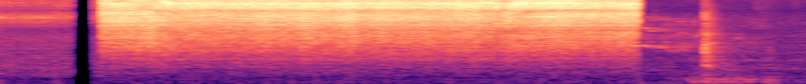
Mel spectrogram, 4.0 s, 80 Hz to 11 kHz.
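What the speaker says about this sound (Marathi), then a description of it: "पण आपण कुकर ठेवल्याच्या ना आपल्याला फक्त 3च शिट्ट्या होऊ द्यायच्या." A loud, continuous hiss of steam whistles from a pressure cooker for about three seconds, then cuts off, leaving faint kitchen clatter.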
